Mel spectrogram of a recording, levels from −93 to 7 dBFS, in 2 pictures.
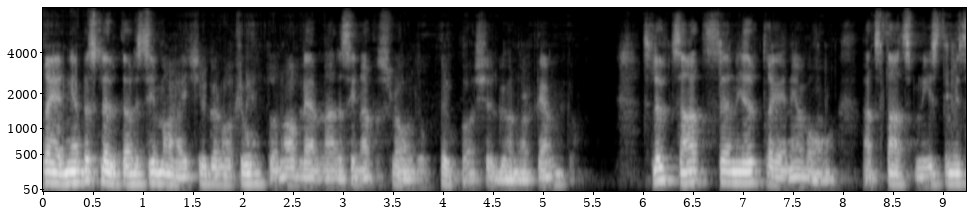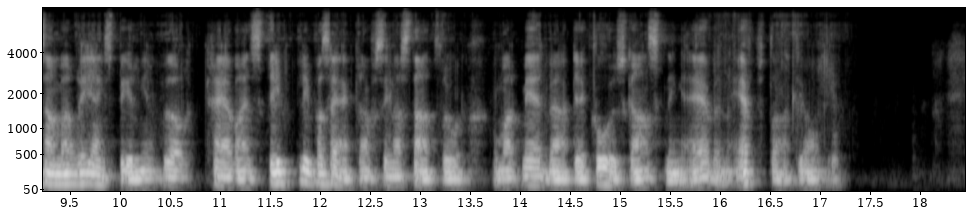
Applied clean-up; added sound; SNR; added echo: neural mask model DeepFilterNet 3.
